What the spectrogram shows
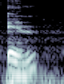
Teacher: And N, in the case of N, it's also a voiced sound, and also when we say N, our tongue is touching the teeth ridge and our mouth is completely closed and the air comes through nose. So here tooth ridge and nose are used. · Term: alveolar nasal sound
